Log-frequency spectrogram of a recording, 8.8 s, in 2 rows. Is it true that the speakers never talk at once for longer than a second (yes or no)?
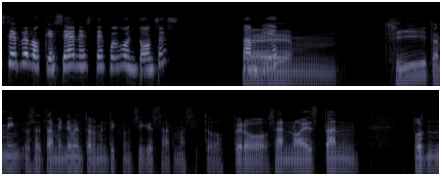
yes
